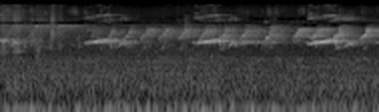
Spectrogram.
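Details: Banded kingfisher (Lacedo pulchella) in Southeast Asian forest giving clear, rising whistled notes about once a second, over fainter chirps from other birds and a steady high insect drone.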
